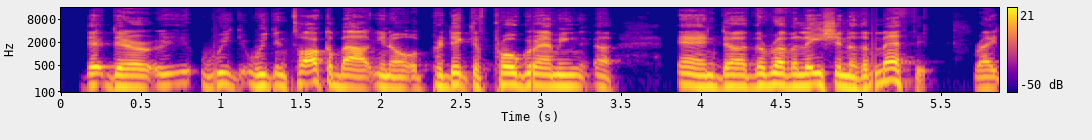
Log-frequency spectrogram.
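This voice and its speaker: The recording is very clean, with a silent background. The speaker moves at a fairly quick pace. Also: man. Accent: New York. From New York City, the Bronx. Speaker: podcast host and researcher. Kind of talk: talk show interview.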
